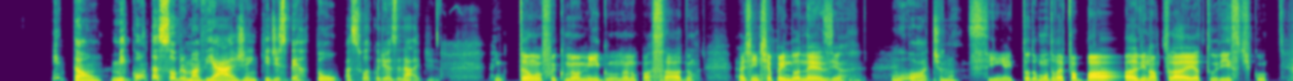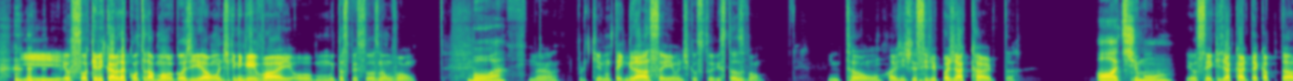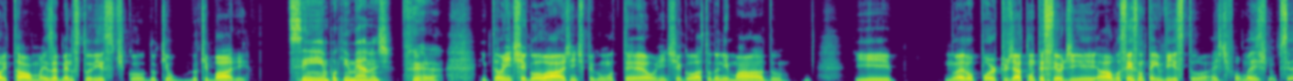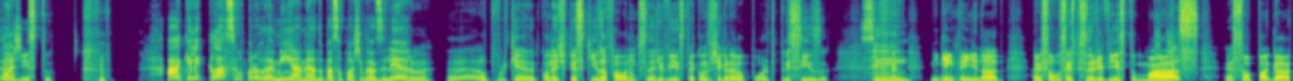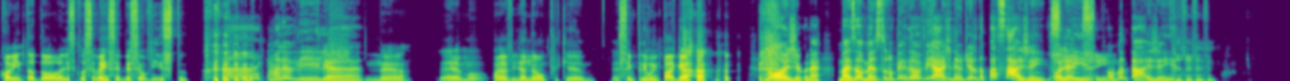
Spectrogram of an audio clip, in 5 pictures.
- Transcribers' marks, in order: other background noise; laugh; tapping; chuckle; laugh; chuckle; laugh; laugh; laugh
- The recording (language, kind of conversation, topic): Portuguese, podcast, Me conta sobre uma viagem que despertou sua curiosidade?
